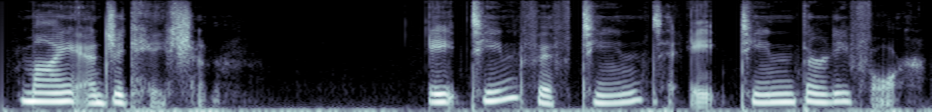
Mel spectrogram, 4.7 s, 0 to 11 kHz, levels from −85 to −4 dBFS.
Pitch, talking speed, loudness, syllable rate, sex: 215 Hz, 105 wpm, -17 LUFS, 4.5 syllables/s, female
